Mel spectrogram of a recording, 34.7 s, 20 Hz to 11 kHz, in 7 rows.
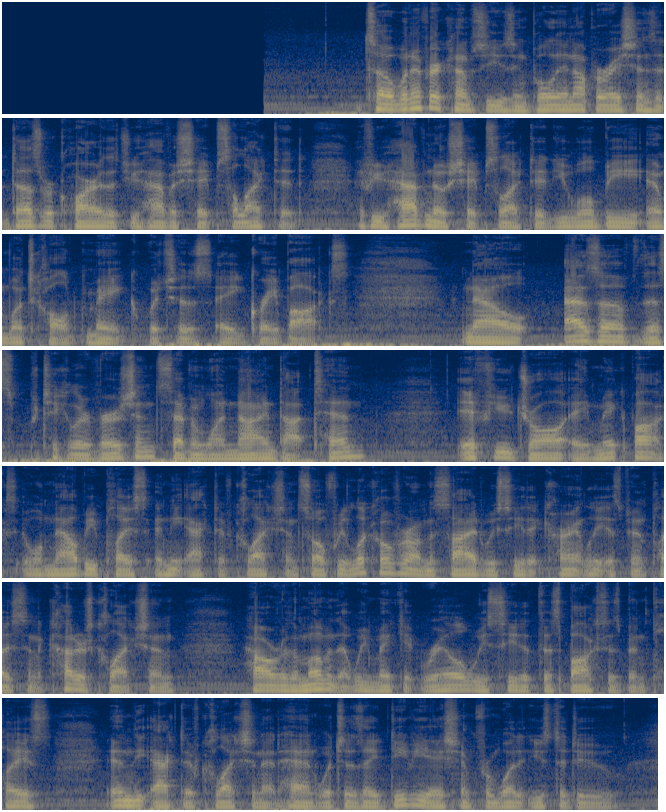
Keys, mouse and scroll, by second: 18.1-21.5 drag, 27.0 click, 29.5 click, 33.0-34.7 drag.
